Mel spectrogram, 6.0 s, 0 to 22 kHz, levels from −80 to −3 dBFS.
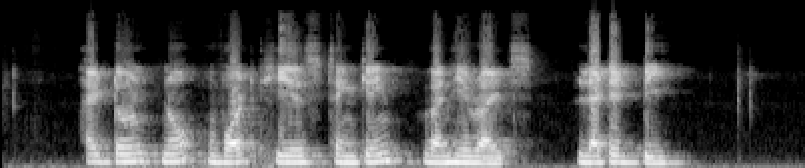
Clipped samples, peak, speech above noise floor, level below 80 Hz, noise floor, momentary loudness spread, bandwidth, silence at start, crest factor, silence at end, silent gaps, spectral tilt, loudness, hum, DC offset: under 0.1%; 0 dBFS; 30 dB; -38 dBFS; -42 dBFS; 9 LU; 15 kHz; 0.6 s; 12 dB; 0.9 s; none; -5.5 dB/octave; -11 LUFS; none; under 0.1%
